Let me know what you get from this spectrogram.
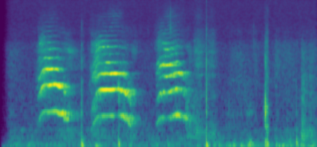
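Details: Maine Coon cat. A young Maine Coon cat meows three times, each cry harmonically rich, arching up and then sliding down over about half a second. A few sharp clicks and taps sound between the calls in a quiet room.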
